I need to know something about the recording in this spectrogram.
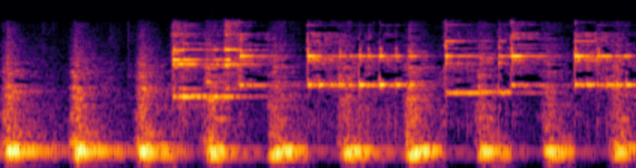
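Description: Beer bottles struck to play a Christmas tune: clear, ringing glassy notes that join about a second in, over a steady accompaniment of strummed chords.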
